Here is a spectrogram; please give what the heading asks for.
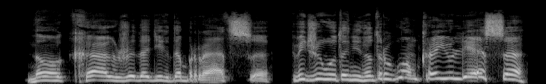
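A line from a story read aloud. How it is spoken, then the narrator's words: Despairing sobs, brothers. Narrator (Russian): всхлипнули в отчаянии братья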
